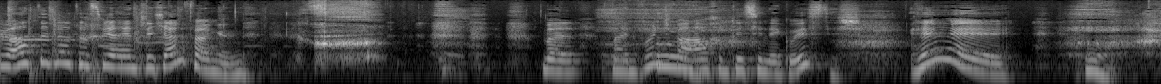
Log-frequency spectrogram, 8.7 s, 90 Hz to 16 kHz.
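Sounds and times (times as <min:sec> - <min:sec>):
speech: 0:00.0 - 0:02.4, 0:04.0 - 0:08.5
person yawning: 0:02.2 - 0:03.0, 0:08.0 - 0:08.7.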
